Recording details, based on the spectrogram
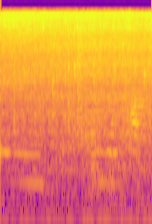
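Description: Cut potatoes hiss and sizzle in hot oil in a pan for an okra stir-fry, a steady close frying crackle across the short moment.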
